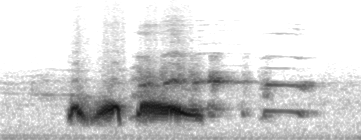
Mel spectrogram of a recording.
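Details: Spotted dove call used to lure wild doves: two low, hoarse coos, the second longer and fuller, then a softer, thinner trailing coo, in a quiet setting with no other sounds.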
